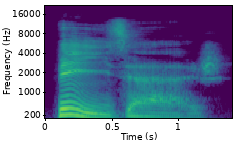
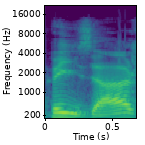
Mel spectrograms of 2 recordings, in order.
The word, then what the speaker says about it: paysage: it's about a « paysage » (landscape/scenery/panorama). So then here too, I think that the writing has something to do with it. What is it with this - A, this - Y followed by an - S ?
